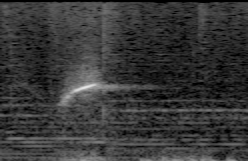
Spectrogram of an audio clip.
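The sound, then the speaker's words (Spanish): A single short whistle from a man calling puppies rises sharply in pitch, clear, then fades into a low, steady background rumble. “El hombre sonrió y llamó a los perritos con un silbido.”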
